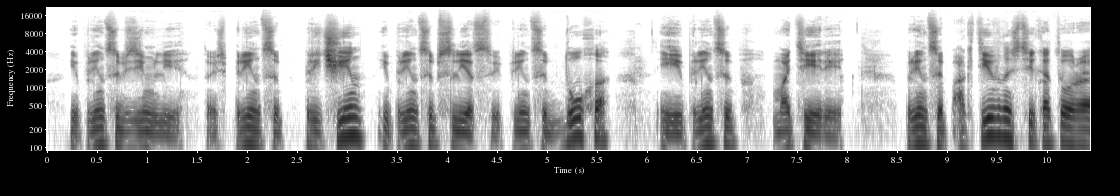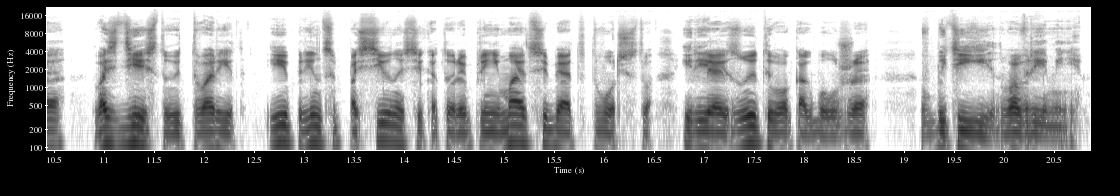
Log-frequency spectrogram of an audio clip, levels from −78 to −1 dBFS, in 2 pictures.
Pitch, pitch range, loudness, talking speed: 100 Hz, 90-110 Hz, -21 LUFS, 110 wpm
